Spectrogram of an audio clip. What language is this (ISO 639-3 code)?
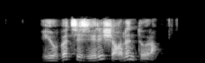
kab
